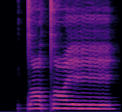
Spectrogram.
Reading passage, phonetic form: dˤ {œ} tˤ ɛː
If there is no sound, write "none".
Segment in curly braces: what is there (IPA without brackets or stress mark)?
œ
